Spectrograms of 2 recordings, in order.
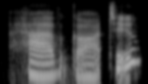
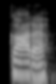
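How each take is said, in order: First: Each word is said fully and separately. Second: The words are reduced and blended together.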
